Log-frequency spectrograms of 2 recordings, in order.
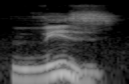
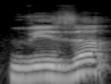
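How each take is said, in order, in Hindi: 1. शब्द एक सादे व्यंजन पर खत्म होता है। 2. शब्द एक जोड़े गए स्वर पर खत्म होता है।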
